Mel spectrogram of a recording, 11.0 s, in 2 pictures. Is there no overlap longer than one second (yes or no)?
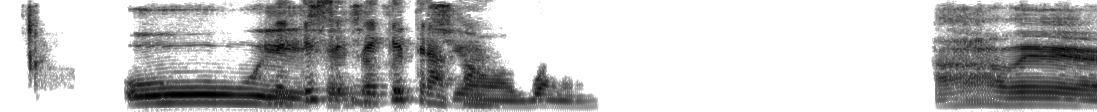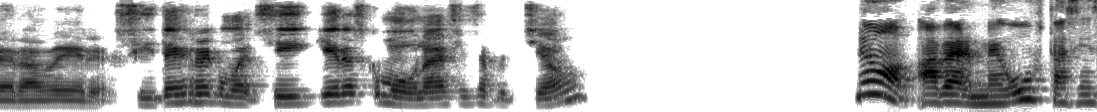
no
